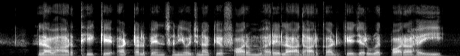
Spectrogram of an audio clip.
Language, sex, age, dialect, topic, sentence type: Magahi, male, 41-45, Western, banking, statement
